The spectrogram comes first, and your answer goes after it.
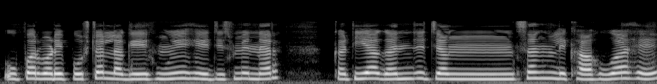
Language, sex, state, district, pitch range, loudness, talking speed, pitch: Hindi, female, Bihar, West Champaran, 245-270 Hz, -14 LUFS, 120 wpm, 255 Hz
